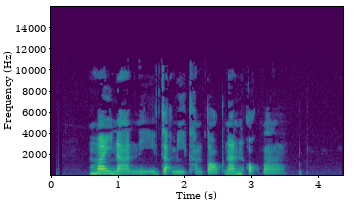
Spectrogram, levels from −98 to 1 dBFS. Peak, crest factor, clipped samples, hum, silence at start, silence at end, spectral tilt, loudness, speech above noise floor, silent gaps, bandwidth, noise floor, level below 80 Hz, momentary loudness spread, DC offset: -8 dBFS; 24 dB; under 0.1%; none; 0.6 s; 0.65 s; -4 dB/octave; -30 LUFS; 45 dB; none; 11 kHz; -75 dBFS; -80 dBFS; 14 LU; under 0.1%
